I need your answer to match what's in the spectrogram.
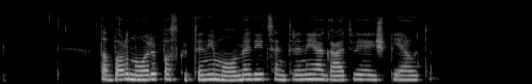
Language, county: Lithuanian, Marijampolė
